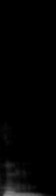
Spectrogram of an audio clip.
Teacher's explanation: 입술을 굳게 다물고 코로 내뿜는 흠. 소리는 내 안에 가득찬 금은 보화의 기운이 밖으로 세어나가지 않도록 단단한 자물쇠를 채우고 황금 방패를 두르는 강력한 봉인의 파동입니다.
